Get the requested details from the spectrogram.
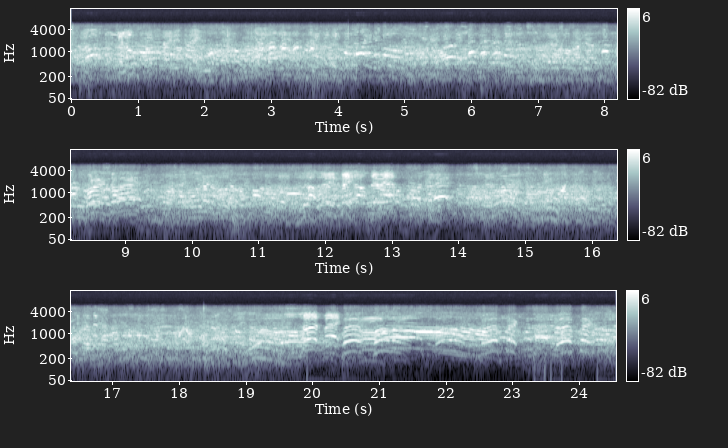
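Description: A crowd of men chatter loudly all around in a large echoing hall.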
